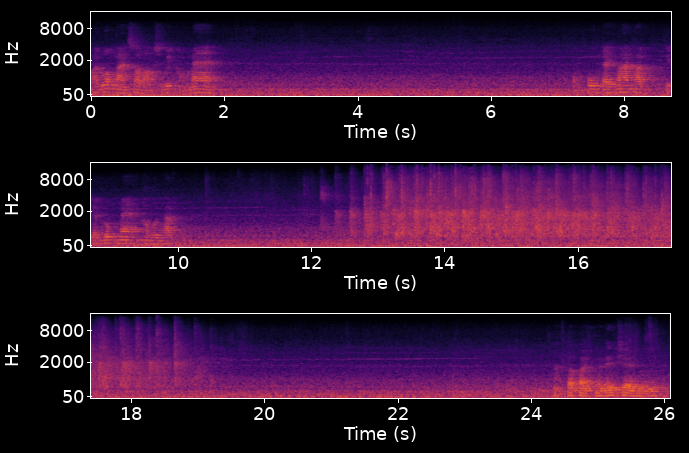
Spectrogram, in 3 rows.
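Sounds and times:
audience applauding: 12.1s - 19.5s.

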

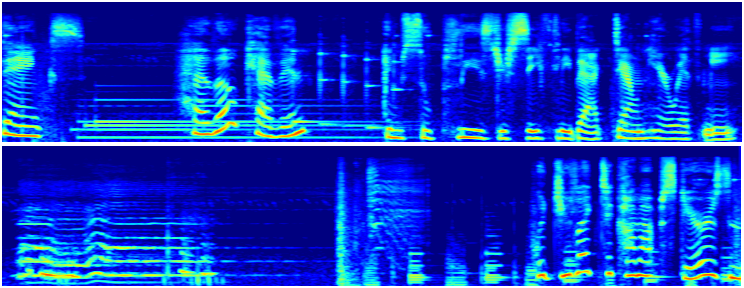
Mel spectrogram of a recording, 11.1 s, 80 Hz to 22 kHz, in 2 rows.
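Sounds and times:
soft background music: 0.0s - 3.4s, 8.6s - 11.0s.

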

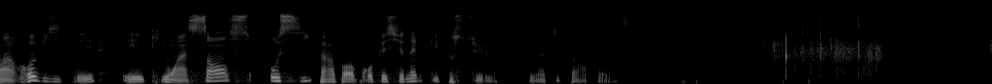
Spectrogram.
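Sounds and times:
audience applauding: 7.3s - 8.9s.

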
